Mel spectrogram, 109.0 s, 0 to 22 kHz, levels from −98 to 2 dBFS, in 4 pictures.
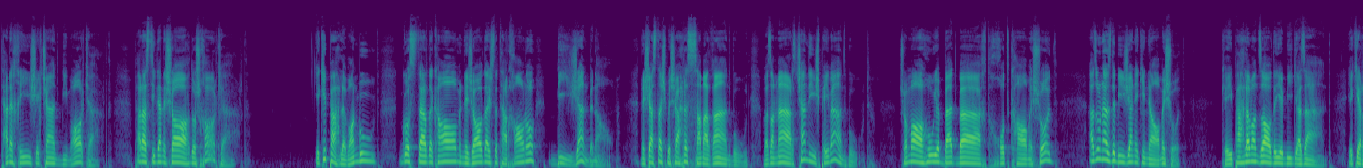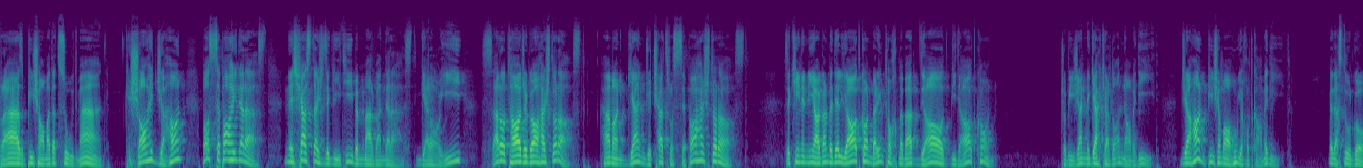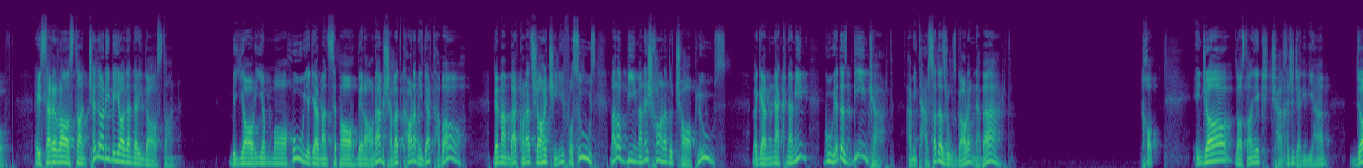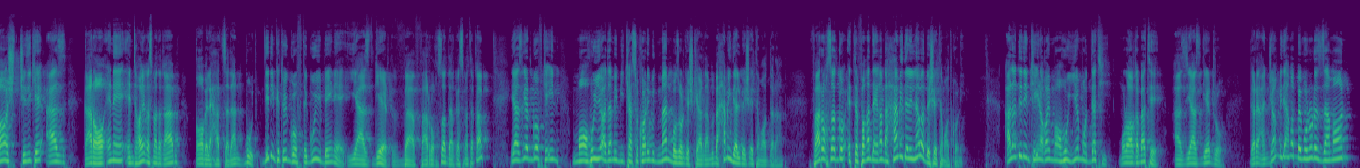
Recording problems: echo of what is said; faint; from 31 s on; 120 ms later, 25 dB below the speech

